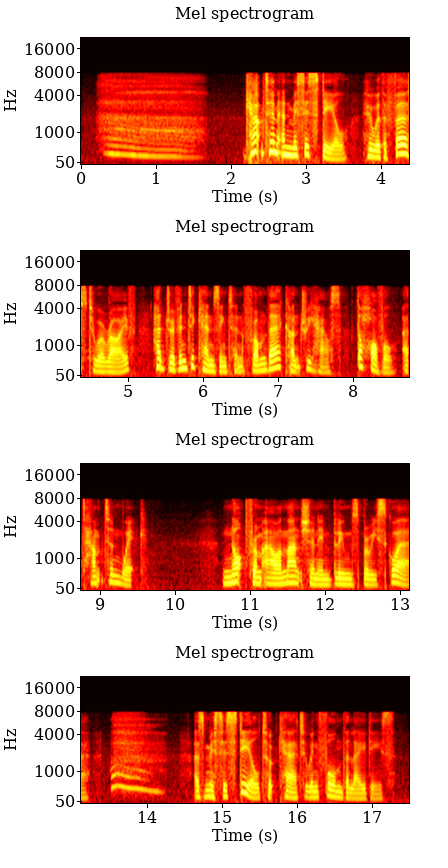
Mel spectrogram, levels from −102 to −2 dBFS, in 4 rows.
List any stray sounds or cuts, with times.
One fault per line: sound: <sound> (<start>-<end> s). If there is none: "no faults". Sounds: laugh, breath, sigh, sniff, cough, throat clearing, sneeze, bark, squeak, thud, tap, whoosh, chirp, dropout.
sound: sigh (0.2-1.7 s)
sound: sigh (13.5-14.3 s)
